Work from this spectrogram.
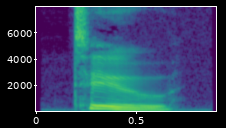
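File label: "two", female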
